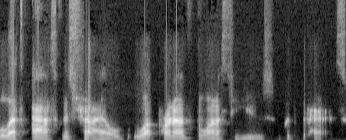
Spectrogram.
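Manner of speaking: ordinary talk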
